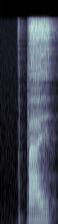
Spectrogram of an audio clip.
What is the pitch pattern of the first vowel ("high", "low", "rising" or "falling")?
high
